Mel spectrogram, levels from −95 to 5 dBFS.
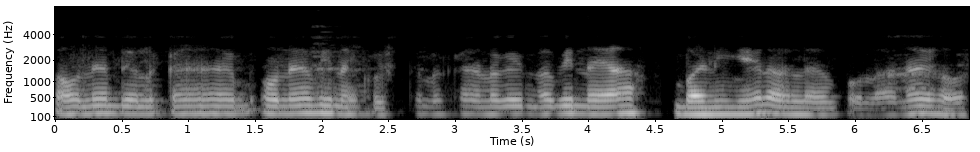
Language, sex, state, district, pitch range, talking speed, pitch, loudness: Magahi, male, Bihar, Lakhisarai, 140-150 Hz, 120 wpm, 145 Hz, -30 LUFS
